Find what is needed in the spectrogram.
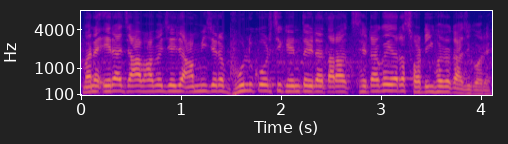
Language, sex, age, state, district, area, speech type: Bengali, male, 18-30, West Bengal, Paschim Medinipur, rural, spontaneous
